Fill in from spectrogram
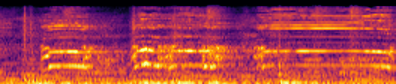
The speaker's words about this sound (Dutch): Het is half vijf in de ochtend. Als de boer door de haan wordt gewekt,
